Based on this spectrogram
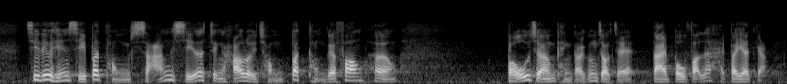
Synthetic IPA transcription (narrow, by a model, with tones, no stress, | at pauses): t͡sʰiː˧li˨˥wɦiː˨˥nsiː˨pɐ˥t̚t̪ʰʊ˨˩ŋsa̰ː˨˥ŋsiː˨˩lɛ˥t͡sɪ˧ŋhaː˨˥wlɵ˨˩jt͡sʰʊ˨˩ŋpɐ˥t̚t̪ʰʊ˨˩ŋkɛː˧fɔː˥ŋhœː˧ŋ | po˨˥wt͡ʃœː˨ŋpʰɪ˨˩ŋt̪ʰɔː˨˩kʊ˥ŋt͡sɔː˧k̚t͡sɛː˨˥t̪aː˨jpo˨wfa˨t̚lɛ˥hɐ˨jpɐ˥t̚jɐ˥t̚kɐ̰˧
